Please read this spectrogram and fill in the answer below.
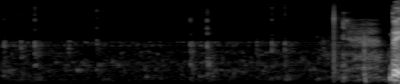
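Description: A few faint, scattered clicks of a stylus tapping a tablet screen while drawing, then a breath and a woman's voice starting to speak near the end.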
